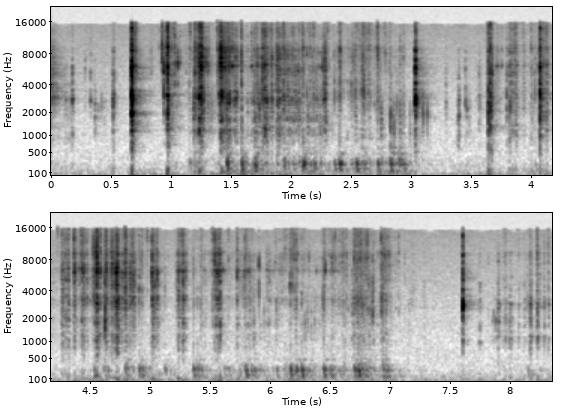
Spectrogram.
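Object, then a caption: Laundry soap bar. A utility knife blade scrapes crunchy flakes off the end of a solid, dry brown laundry soap bar held in the hand. Quick, dry crackling scrapes come in an irregular run, each with a bright, crisp edge over a soft low rustle, and a few sharper snaps stand out.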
